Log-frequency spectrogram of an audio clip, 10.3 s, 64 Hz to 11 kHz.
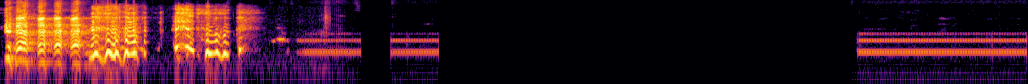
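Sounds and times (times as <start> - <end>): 
laughter: 0.0 - 2.4
phone ringing with an electronic tone: 3.0 - 4.4, 8.6 - 10.2.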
